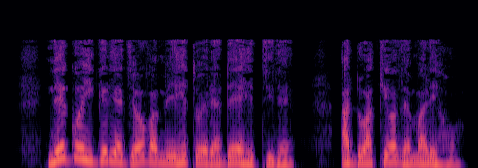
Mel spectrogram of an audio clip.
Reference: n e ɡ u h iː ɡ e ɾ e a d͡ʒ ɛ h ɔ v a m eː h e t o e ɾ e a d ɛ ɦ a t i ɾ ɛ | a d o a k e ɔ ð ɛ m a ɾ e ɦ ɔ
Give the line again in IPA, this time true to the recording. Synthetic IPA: n e ɡ o h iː ɡ e ɾ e a d͡ʒ ɛ h ɔ v a m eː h e t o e ɾ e a d ɛ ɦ e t i ɾ ɛ | a d o a k e ɔ ð ɛ m a ɾ e ɦ ɔ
